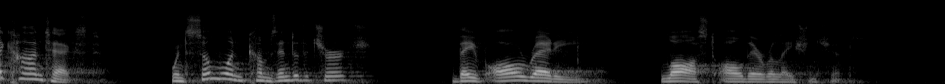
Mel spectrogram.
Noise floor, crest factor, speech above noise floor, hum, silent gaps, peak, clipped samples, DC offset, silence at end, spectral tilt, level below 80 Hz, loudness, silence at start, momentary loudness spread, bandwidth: -78 dBFS; 18 dB; 46 dB; none; none; -16 dBFS; under 0.1%; under 0.1%; 0.95 s; -7.5 dB/octave; -64 dBFS; -32 LUFS; 0 s; 20 LU; 13 kHz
